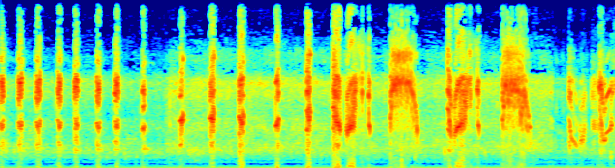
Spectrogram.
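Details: Swiftlets heard outdoors, calling the flock. A run of short, sharp ticking clicks, roughly two per second, gives way to rasping, rising and falling twitters. A faint low hum runs underneath.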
